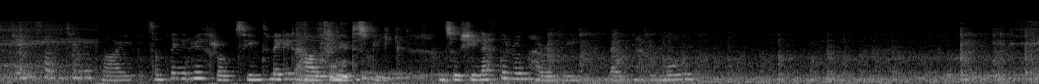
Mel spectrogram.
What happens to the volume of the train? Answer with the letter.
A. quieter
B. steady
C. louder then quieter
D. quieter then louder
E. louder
D.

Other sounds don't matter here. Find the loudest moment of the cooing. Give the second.
3 s.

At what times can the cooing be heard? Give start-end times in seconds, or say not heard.
2.9-4.5, 8.8-10.1.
